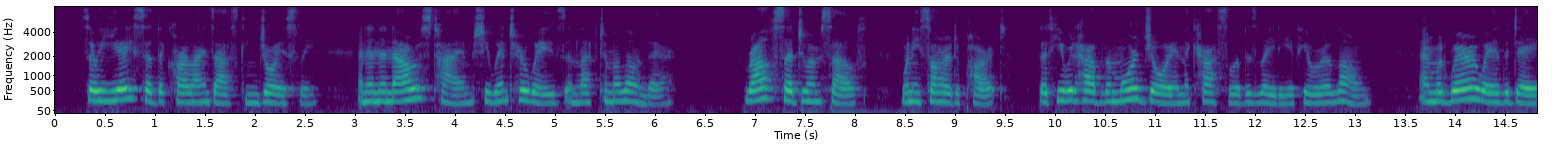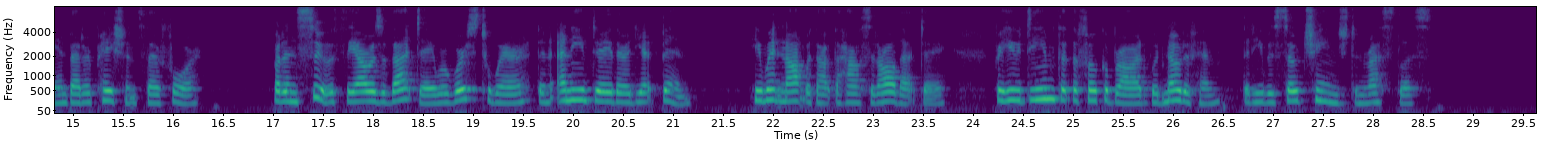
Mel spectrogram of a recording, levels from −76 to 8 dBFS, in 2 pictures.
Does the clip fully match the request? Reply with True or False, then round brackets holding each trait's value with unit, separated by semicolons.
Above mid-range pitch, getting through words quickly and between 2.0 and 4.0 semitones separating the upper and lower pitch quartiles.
True (225 Hz; 215 wpm; 3.6 semitones)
